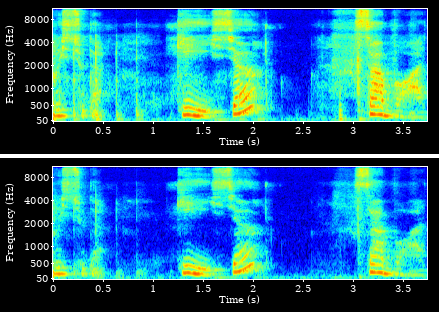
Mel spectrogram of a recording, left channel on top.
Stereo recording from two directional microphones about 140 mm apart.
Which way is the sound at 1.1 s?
10° right (ahead or behind).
